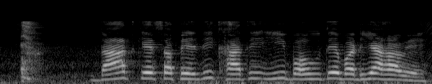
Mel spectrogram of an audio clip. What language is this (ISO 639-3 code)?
bho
